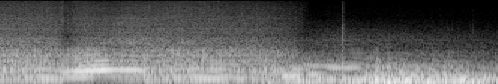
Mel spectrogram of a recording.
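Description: A powerful Toyota Supra engine revs up and down twice, pitch rising and falling sharply, loud and close with no talking.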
